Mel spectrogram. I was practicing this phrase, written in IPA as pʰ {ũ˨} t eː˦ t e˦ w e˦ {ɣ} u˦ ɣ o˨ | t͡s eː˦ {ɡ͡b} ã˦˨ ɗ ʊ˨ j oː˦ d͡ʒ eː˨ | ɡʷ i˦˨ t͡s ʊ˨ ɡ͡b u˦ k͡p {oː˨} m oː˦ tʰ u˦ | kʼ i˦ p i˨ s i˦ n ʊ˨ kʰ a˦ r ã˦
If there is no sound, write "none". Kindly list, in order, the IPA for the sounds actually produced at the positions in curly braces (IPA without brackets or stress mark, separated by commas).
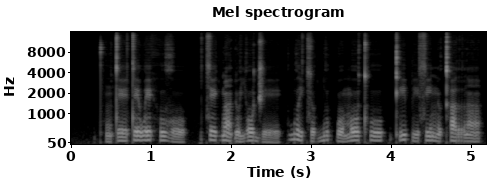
ũ˨, h, ɡ͡b, o˨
